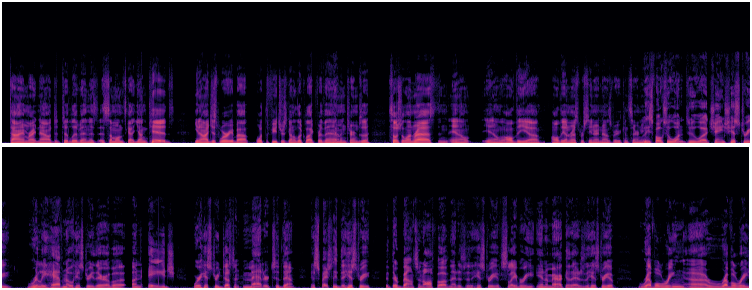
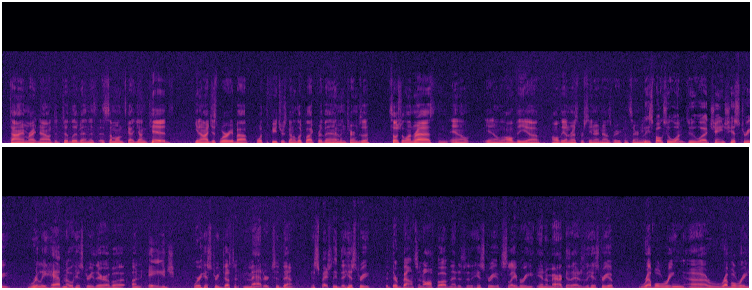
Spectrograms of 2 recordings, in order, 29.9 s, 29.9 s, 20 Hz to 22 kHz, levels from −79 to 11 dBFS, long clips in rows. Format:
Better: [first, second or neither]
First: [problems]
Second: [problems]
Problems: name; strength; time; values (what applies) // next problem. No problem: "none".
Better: first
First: none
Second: hiss; noticeable; throughout; 15 dB below the speech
